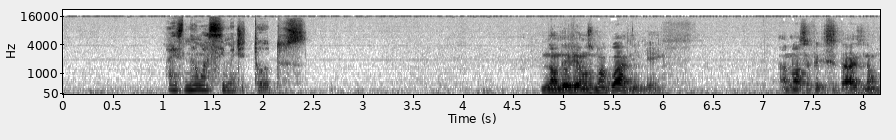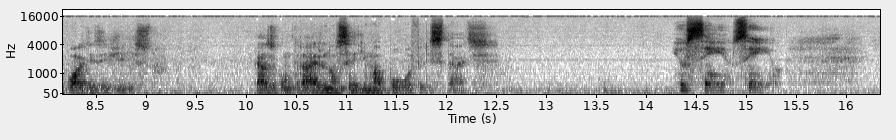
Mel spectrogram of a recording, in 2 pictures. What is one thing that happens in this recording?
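A woman speaks with surprise, close by.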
